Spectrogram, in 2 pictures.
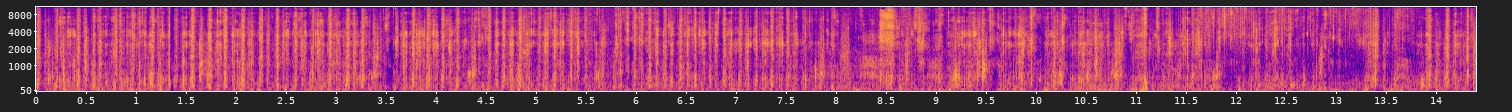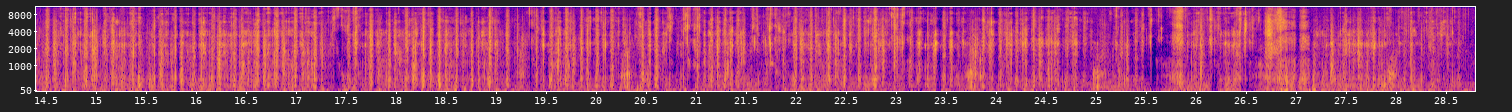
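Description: Close-miked eating: continuous chewing and mouth sounds, a dense crackle of small wet clicks and crunches.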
